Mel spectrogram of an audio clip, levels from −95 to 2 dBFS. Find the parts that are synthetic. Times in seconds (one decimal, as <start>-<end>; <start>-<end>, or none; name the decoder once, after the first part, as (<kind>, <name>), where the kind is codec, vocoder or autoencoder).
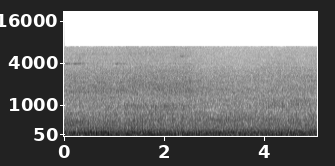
0.4-2.9 (vocoder, Vocos); 3.8-4.5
